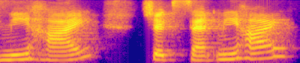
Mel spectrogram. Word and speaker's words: Csikszentmihalyi: the father of flow so his name is me hi chick sent me high i know it's a mouthful i had to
